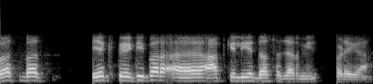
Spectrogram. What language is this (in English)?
Urdu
